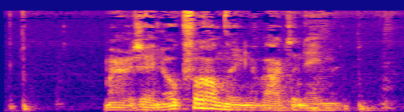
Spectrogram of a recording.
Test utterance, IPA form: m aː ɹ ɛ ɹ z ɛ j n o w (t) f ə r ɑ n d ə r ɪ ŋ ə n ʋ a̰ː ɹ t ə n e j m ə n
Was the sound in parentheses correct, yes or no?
no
